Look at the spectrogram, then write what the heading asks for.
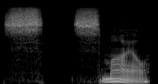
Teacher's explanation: the S begins in my mouth not in my vocal cords there's no vibration of my vocal cords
